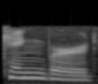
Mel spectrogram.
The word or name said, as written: kingbird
